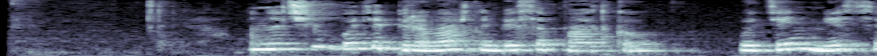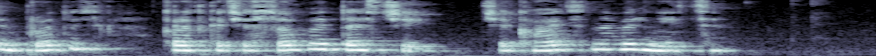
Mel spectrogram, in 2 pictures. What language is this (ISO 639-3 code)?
bel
